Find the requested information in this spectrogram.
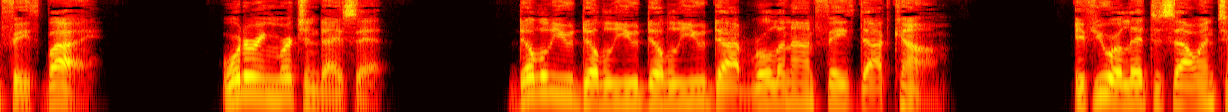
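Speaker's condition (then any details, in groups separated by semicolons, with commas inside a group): No condition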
